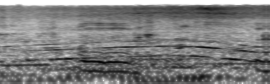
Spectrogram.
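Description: The engine of a small Japanese rental car in the Netherlands revs steadily, its pitch rising and falling in smooth sweeps over a constant low rumble, with no voices present.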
